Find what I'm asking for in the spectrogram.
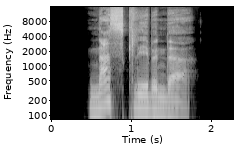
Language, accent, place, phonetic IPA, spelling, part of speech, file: German, Germany, Berlin, [ˈnasˌkleːbn̩dɐ], nassklebender, adjective, De-nassklebender.ogg
- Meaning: inflection of nassklebend: 1. strong/mixed nominative masculine singular 2. strong genitive/dative feminine singular 3. strong genitive plural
